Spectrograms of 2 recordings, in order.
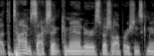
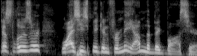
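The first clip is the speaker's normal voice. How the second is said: very high, swooping, jeering mock voice; 9 semitones higher than usual. Retelling how a commander makes fun of another leader: imitating someone mocking. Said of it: "makes fun of him".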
